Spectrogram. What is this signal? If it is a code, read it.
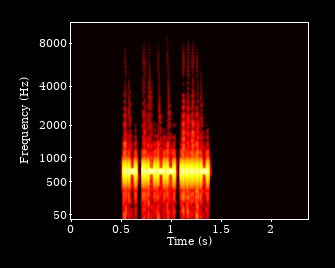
Morse code, heard as a keyed tone, about 49 wpm, 700 Hz. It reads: AJ4
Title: USA Call Sign Prefixes - 50wpm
